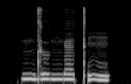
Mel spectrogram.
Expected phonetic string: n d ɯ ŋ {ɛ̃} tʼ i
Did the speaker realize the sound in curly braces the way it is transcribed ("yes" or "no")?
no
